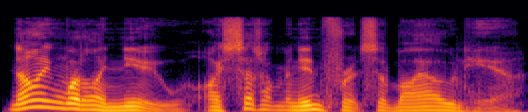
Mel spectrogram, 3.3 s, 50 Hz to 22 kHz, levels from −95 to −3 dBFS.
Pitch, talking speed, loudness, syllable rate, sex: 125 Hz, 235 wpm, -20 LUFS, 5.8 syllables/s, male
